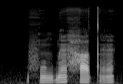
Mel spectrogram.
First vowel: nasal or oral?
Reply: nasal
